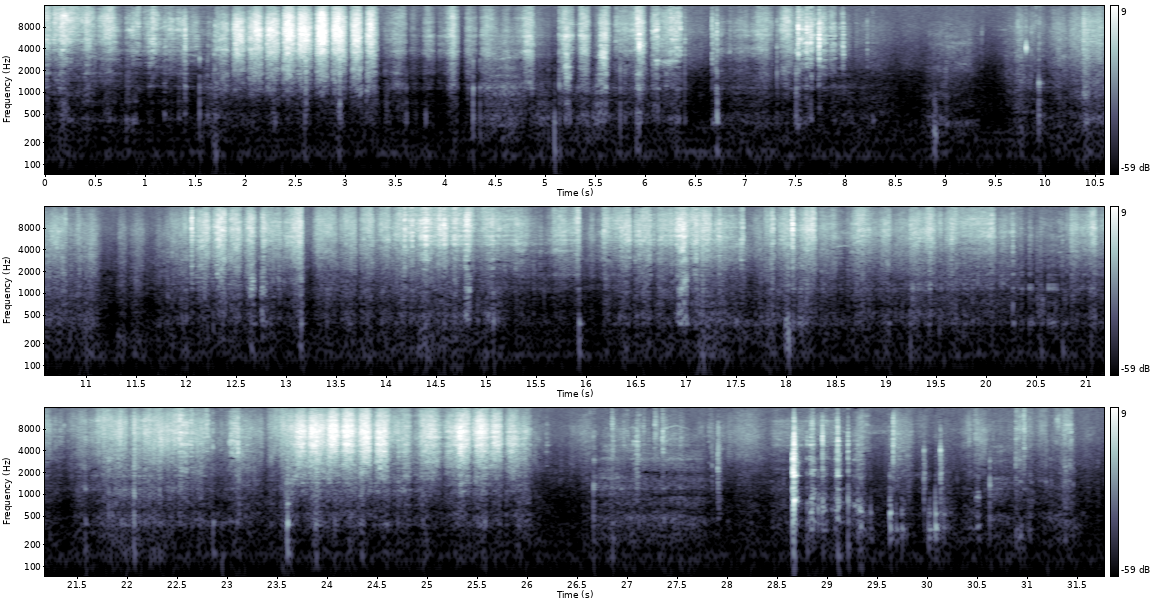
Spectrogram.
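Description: Rubbing and wiping on the inside of a black plastic camera cover, in several spells of quick, scratchy strokes with quieter handling between them. There is a single sharp click near the end.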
